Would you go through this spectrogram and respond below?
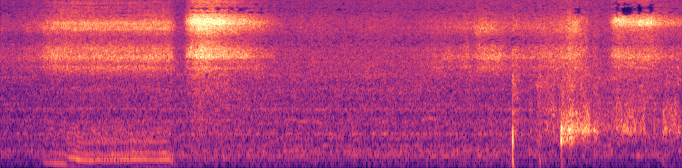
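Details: English Bulldog asleep and dreaming: soft, whistling, wheezy nasal snore followed by quiet snuffles and small dreaming sounds.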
